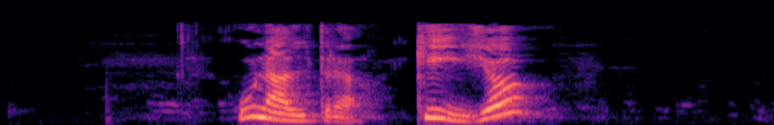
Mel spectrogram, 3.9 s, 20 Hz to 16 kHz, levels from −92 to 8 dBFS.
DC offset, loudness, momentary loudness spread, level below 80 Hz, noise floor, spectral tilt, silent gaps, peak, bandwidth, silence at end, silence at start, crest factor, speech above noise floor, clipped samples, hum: under 0.1%; -19 LUFS; 11 LU; -64 dBFS; -75 dBFS; -4.5 dB/octave; none; -2 dBFS; 8 kHz; 1.25 s; 1.2 s; 20 dB; 57 dB; under 0.1%; none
